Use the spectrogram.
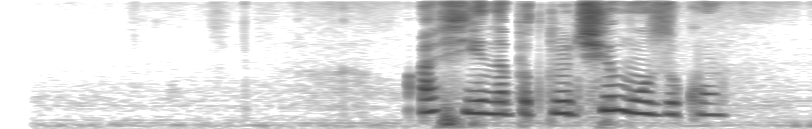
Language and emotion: Russian, neutral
